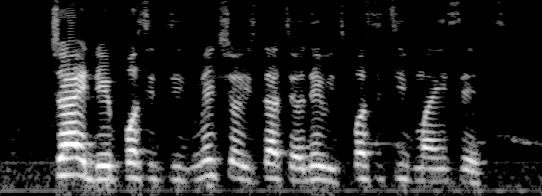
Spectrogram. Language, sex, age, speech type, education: Nigerian Pidgin, male, 15-29, spontaneous, tertiary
